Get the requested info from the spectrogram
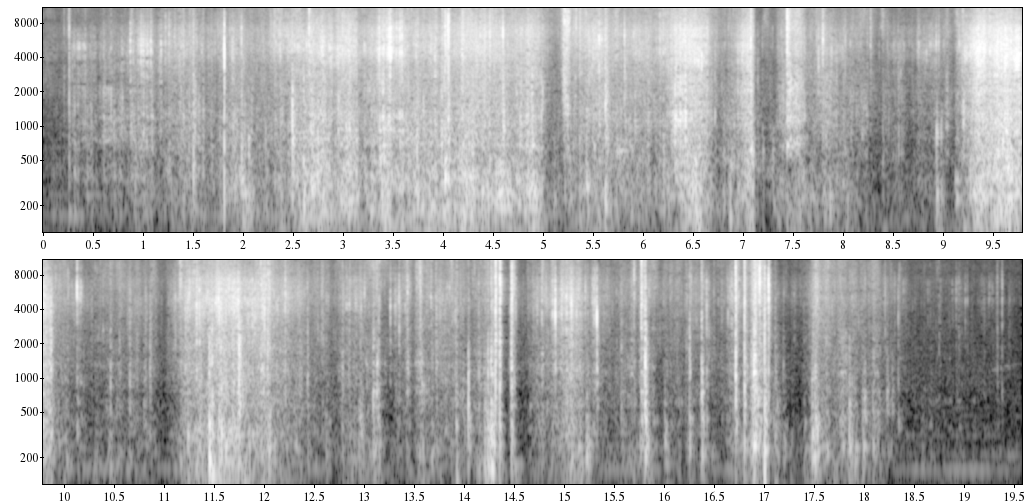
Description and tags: Wood panel board debris pull scrape
Part of a series of sounds. I'm breaking up a rotten old piece of fencing in my back garden and thought I'd share the resulting sounds with the world!
debris, panel, pull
